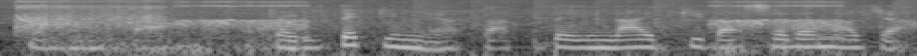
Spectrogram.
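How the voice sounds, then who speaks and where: A woman's voice: mid-range voice, level tone, fairly quick, poor audio. A woman giving scripted gameplay commentary as a playthrough host, phrasing things in the quaint manner of an elderly sage. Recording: loud game music behind voice. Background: loud video game music.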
